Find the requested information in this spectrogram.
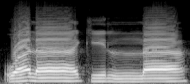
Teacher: Apabila ada nun sukun bertemu dengan lam, maka cara membacanya kita idghamkan nunnya kepada huruf lam, sehingga di situ tidak dikasih harokat, artinya nunnya tidak dibaca, langsung ke lam yang berharokat tasydid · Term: idgham bil gunnah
